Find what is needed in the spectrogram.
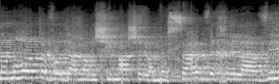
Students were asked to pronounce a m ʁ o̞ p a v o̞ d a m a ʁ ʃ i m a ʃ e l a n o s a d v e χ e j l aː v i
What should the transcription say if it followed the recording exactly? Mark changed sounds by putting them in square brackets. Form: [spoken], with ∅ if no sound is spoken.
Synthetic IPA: a m ʁ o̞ [t] a v o̞ d a m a ʁ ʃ i m a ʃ e l a [m] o s a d v e χ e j l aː v i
